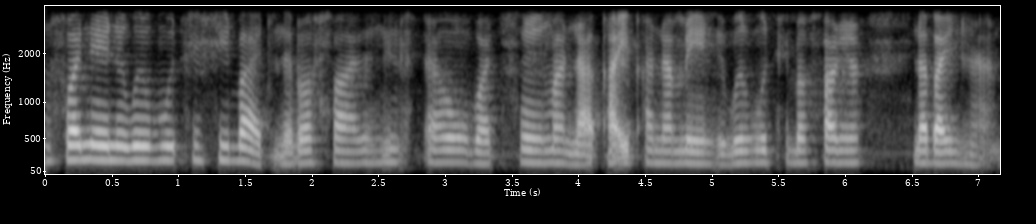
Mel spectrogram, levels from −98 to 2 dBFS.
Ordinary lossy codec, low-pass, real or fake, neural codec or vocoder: none; 3.6 kHz; fake; autoencoder, 22.05 kHz, a latent of 192 numbers a frame, VITS, trained on one speaker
